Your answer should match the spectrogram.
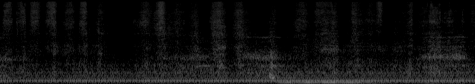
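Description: Oil being rubbed into a hand-carved wooden spoon, giving a soft, continuous rubbing and scuffing sound in a quiet room over a low background hum, close and faint, with no talking.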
